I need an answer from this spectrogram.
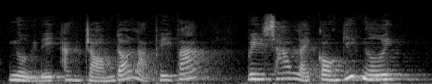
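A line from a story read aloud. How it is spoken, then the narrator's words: Plain. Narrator (Vietnamese): Bao Công hỏi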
